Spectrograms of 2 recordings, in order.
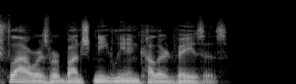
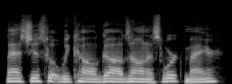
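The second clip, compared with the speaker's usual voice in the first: higher-pitched Southern woman; strong Southern accent; 7 semitones higher than usual. A narrator's reading. Southern florist greets the mayor, in a Southern accent. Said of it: "responded in an accent so southern".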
